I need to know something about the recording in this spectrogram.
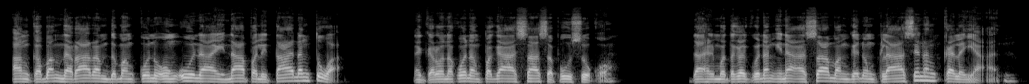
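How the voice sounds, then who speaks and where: A man's voice: mid-range voice, no room sound. Dry, close-miked Filipino male storyteller. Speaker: storytelling host reading a letter sender's story. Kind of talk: scripted dramatic narration in first person.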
